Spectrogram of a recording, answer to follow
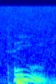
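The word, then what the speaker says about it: טין: But if we go to miry clay, it's H2917, and it's also an Aramaic, and it's spelled T-I-N and pronounced teen.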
